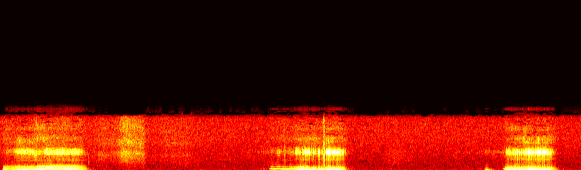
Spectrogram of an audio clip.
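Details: Three loud snores from a French bulldog indoors, each a rough, rattling inhalation lasting over a second, coming about every four to five seconds with quiet breathing between.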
